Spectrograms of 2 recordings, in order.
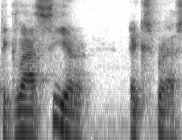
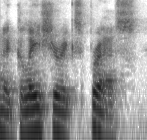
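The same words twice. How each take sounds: First: Glacier is said the British way. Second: Glacier is said the American way.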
